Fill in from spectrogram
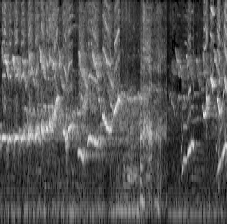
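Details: Lure song of the white-rumped shama, meant to make silent shamas answer: rising clear whistles, rapid twittering phrases and downward-sweeping notes over a faint low hum.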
